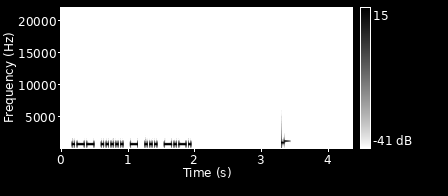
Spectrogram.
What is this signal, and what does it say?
Morse code, heard as a keyed tone, about 33 wpm, 700 Hz. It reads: W5TSC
